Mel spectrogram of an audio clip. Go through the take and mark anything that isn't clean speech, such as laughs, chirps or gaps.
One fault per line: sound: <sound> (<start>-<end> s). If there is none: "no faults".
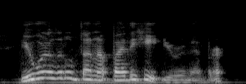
no faults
